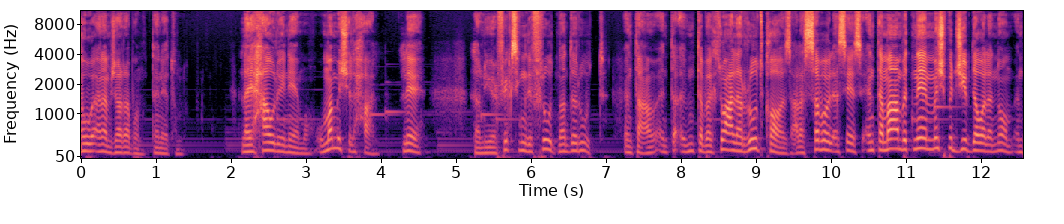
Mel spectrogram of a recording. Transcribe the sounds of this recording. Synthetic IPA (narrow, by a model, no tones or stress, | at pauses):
hʊwːeʔanamʒarˤːɑbʊnt̪eneːt̪ʰʊn | lajħaːwlujneːmʊwmamɪʃilħaːlːeː | laʔanːojuɾfɪksɪ̃ŋðəfɾuːd̪nɑd̪ɑɾuːt̪ | ʔɪnt̪aʕaʔɪnt̪aɪnt̪abakt̪ɾuːʕalarːuːd̪kɑːzʕa̰lasːababɪlʔaseːsiʔɪnt̪amaʕambɪt̪neːmːɪʃbɪt̪ʒiːb̚d̪awalanːoːmʔɪn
